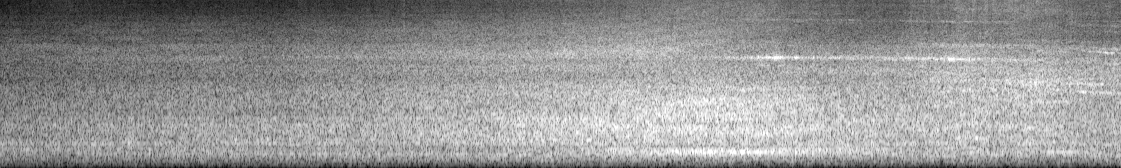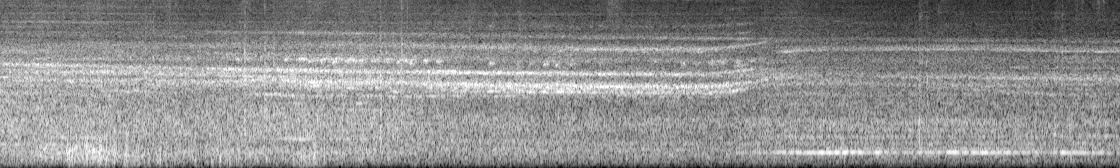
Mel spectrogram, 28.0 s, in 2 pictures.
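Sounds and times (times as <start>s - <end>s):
train coaches rolling past: 0.1s - 28.0s
high squealing of running gear: 8.6s - 28.0s.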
